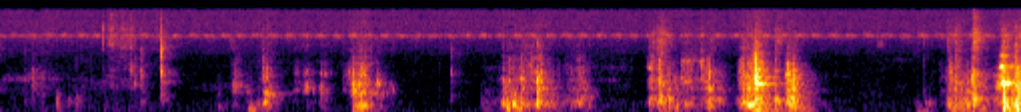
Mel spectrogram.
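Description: Things being handled and moved about on a cluttered workbench: a string of irregular knocks, clatters and rustles, loudest about two-thirds of the way in and again near the end.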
